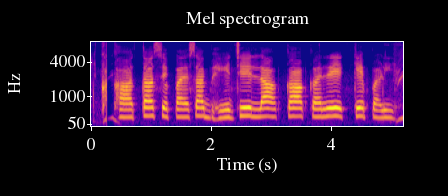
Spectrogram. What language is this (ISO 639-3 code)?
bho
